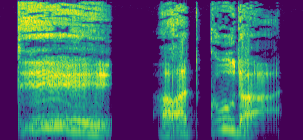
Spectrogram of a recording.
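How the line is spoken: Incredulous. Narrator (Russian): Неверящим голосом бросил Джунгар

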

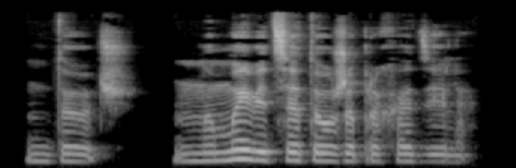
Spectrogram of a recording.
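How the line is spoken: Weary sigh. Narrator (Russian): устало вздохнул папа

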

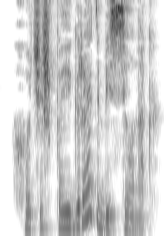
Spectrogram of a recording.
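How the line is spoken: Whispering under breath. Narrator (Russian): прошептал себе под нос Измайлов

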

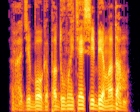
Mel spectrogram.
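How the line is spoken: Pleading whisper. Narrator (Russian): прошептал он умоляюще

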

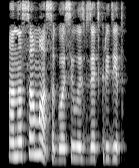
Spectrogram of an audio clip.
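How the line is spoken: Raised voice, shouting. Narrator (Russian): повысив голос, выкрикнула Станислава

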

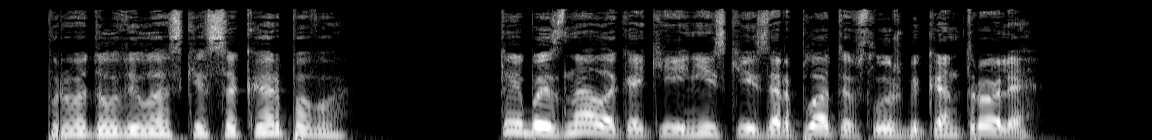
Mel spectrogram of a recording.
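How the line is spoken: Feigned sigh. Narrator (Russian): Делано вздохнул Краузе

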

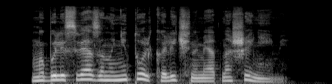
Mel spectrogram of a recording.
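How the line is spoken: Calm. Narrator (Russian): спокойно ответил

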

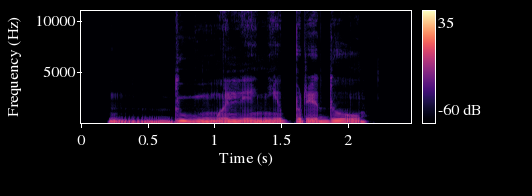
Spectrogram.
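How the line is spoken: Growl. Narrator (Russian): прорычал он в ответ

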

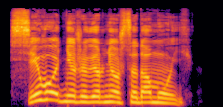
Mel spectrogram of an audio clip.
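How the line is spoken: Furious roar. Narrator (Russian): взревел князь, осознавший, что ходить ему с таким нестандартным украшением ни час и даже ни день

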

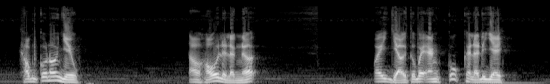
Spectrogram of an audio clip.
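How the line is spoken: Angry roar. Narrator (Vietnamese): Lân gầm lên

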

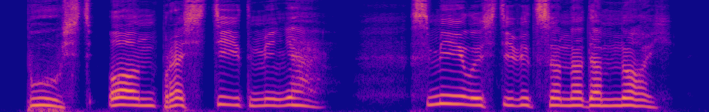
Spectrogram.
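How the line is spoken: Sobbing. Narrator (Russian): продолжала рыдать женщина

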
